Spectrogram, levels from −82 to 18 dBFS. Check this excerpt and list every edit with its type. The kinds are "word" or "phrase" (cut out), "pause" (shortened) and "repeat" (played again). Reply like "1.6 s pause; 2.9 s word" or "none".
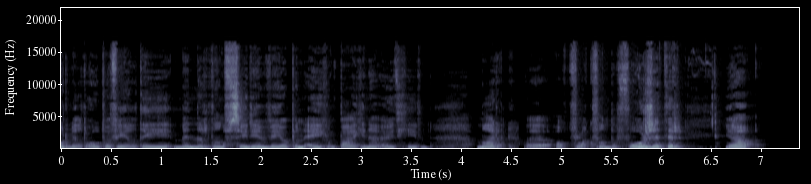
1.6 s phrase; 4.6 s pause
